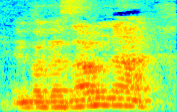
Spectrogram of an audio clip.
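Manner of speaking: ordinary talk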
